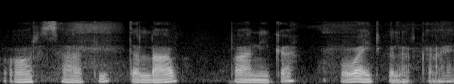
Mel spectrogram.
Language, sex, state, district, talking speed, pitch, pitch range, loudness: Hindi, male, Himachal Pradesh, Shimla, 130 wpm, 115 Hz, 105-135 Hz, -21 LUFS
